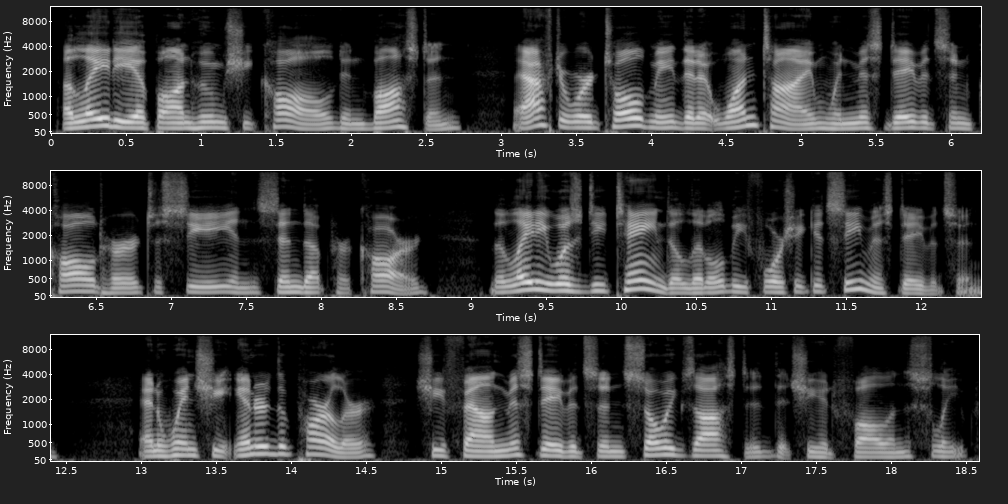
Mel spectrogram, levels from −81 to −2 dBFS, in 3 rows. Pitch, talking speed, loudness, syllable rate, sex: 145 Hz, 180 wpm, -23 LUFS, 4.9 syllables/s, male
